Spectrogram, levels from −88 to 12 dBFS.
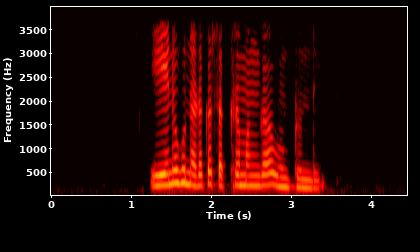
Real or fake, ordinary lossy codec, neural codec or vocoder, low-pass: real; none; none; 3.6 kHz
